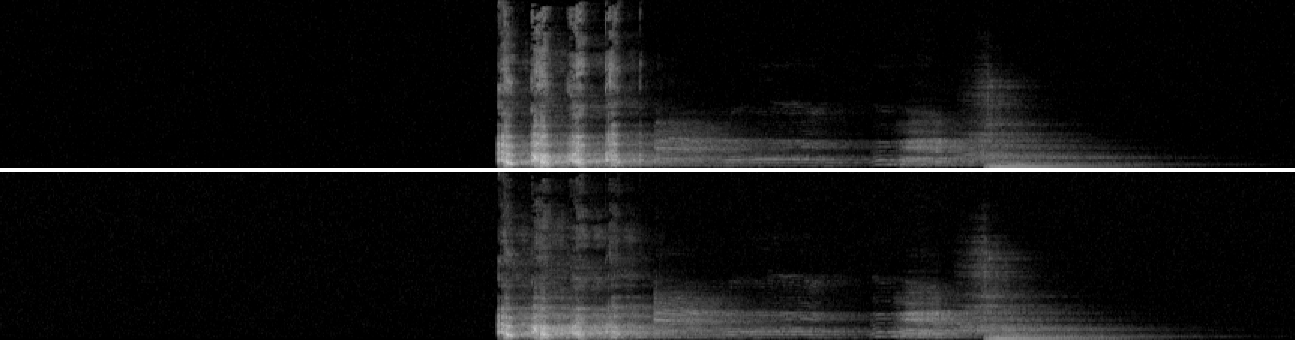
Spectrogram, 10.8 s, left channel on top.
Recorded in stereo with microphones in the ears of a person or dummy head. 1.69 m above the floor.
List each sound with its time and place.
4.1 s a dog barking: 20° left (ahead or behind), 1.1 m; by 5.3 s 40° left (ahead or behind), 1.5 m
5.4 s a baby crying: 35° right (ahead or behind), 7.5 m
7.9 s dishes clattering: 65° right (ahead or behind), 9.5 m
